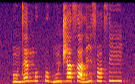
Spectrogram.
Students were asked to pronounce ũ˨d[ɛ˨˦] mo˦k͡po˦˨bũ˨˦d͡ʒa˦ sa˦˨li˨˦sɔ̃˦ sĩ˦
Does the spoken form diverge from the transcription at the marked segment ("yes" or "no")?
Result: no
